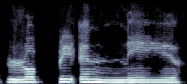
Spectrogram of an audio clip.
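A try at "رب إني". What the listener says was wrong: Okay, so you can do a little bit more nasal sound. You should stretch a little bit more over here.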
